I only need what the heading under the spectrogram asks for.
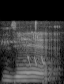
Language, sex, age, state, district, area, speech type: Santali, female, 18-30, West Bengal, Malda, rural, spontaneous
